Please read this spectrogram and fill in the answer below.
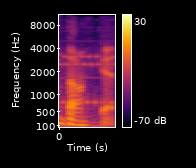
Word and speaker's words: danke: No, danke. Necessary for a line. I was danke. Well, how do you pronounce that?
